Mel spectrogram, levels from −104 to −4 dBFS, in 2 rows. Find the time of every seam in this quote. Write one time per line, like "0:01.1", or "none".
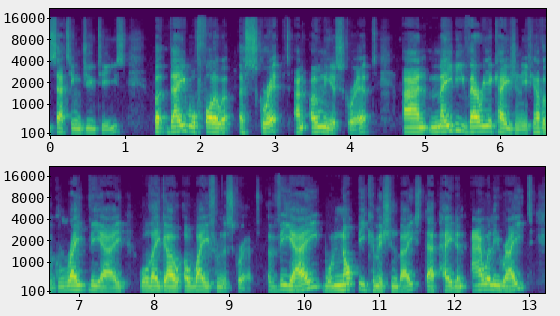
none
